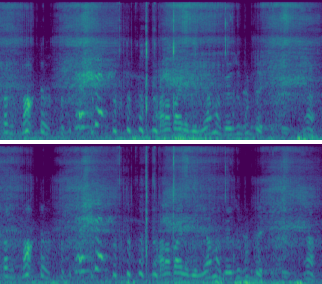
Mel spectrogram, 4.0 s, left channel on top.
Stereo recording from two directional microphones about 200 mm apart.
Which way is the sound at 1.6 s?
50° left (ahead or behind).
